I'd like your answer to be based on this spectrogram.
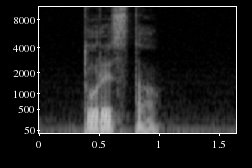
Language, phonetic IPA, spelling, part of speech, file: Polish, [tuˈrɨsta], turysta, noun, Pl-turysta.ogg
